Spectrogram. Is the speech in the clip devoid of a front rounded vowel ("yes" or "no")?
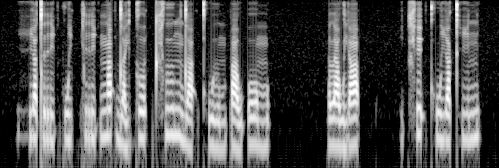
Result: yes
